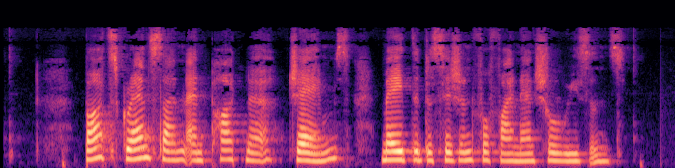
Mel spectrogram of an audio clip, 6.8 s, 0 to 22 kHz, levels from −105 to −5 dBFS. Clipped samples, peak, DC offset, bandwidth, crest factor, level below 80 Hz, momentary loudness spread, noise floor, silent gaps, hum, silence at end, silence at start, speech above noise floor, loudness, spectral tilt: under 0.1%; -2 dBFS; under 0.1%; 11.5 kHz; 18 dB; -60 dBFS; 10 LU; -53 dBFS; none; none; 0.55 s; 0.6 s; 35 dB; -20 LUFS; -6 dB/octave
